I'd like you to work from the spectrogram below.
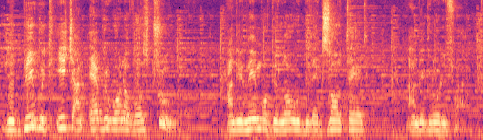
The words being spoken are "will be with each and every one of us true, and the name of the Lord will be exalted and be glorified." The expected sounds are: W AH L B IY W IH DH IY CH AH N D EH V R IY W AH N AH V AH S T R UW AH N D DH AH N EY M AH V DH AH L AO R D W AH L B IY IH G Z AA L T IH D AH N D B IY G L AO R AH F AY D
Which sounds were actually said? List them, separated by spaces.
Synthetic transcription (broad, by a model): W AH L B IY W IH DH IY CH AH N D EH V R IY W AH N AH V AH S T R UW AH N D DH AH N EY M AH V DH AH L AO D W AH L B IY IH G Z AA L T IH D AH N B IY G L AO R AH F AY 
